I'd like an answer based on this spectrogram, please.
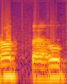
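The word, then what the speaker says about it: رَبَّهُمْ: Jadi rabba bacanya. Inna rabba hum bihim. Jadi ada di mana jika antum menemukan inna itu setelahnya fathah saja ya. Innallaha rabbihum Innallaha. Inna rabbahim rabbahum. Aina rabbahum rabbihim rabbuhum. Inna rab bahum. Jadi Pak kalau ada inna itu dibaca fat fathah.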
